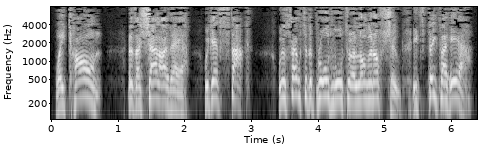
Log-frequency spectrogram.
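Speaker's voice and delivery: high, loud, urgent argument; shouted retort. A narrator's reading. Skipper arguing course with lookout, loud urgent shouting. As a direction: shout down the objection.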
